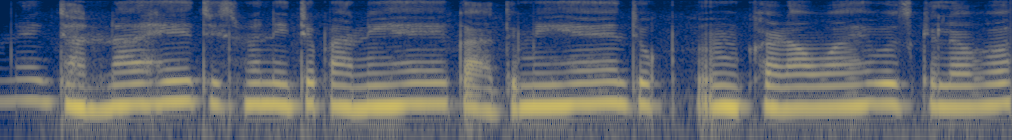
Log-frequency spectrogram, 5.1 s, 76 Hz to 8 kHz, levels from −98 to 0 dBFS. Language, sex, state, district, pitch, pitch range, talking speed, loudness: Hindi, female, Bihar, Bhagalpur, 245 Hz, 235-255 Hz, 225 wpm, -30 LUFS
